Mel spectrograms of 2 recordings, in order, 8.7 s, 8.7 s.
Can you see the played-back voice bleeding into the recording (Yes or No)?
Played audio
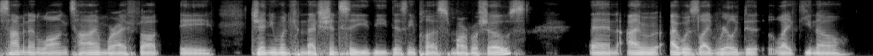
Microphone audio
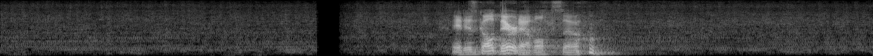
No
